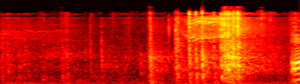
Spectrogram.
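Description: A small cardboard advent-calendar door being pressed in and pulled open: a click about a second in, then a short rustle of cardboard tearing loose.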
